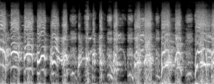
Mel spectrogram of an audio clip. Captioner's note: coughing & laughing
